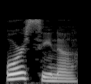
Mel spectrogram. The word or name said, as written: orsina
